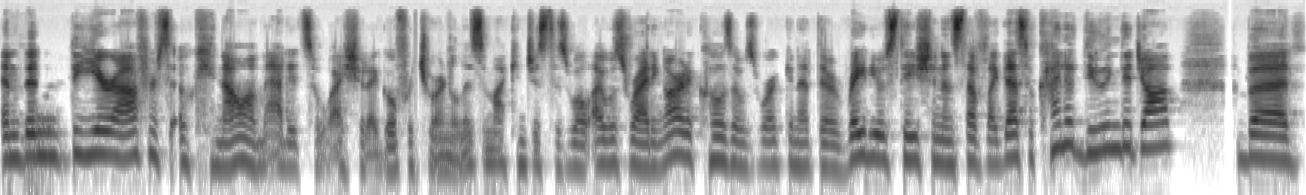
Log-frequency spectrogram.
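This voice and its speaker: A woman's voice: on the low side, fast, creaky. A woman from Lithuania in her thirties, a sales guest explaining her path in an earnest, conversational way with frequent asides. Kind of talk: conversational interview.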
